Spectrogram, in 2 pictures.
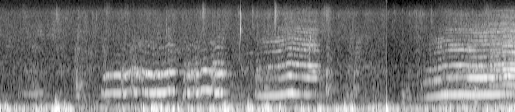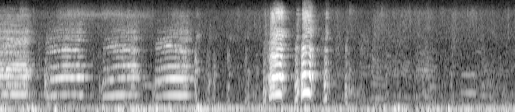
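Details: Free-ranging farm chickens of various breeds on a sunny day: a series of drawn-out, nasal, harmonic-rich calls in short phrases, followed by loud sharp squawks near the end, with low background rumble.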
